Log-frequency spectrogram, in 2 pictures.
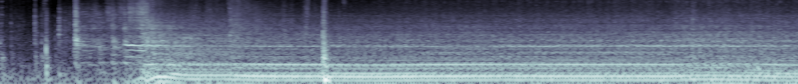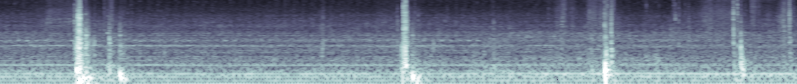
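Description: A car engine starts about a second and a half in and idles steadily, with several sharp knocks in the second half as things are handled in the back of the car.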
